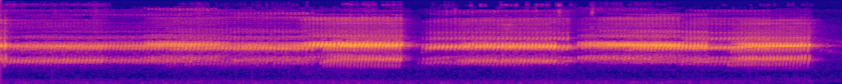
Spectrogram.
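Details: Mating-season frog chorus of long, continuous buzzing trills, several callers overlapping so the sound barely pauses, with a brief break near the middle and a fade at the end.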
